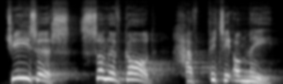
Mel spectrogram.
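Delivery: loud, high-pitched crying out; loud as you can. Shown as a demonstration. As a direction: call out over a noisy crowd. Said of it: "say it as loud as you can".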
